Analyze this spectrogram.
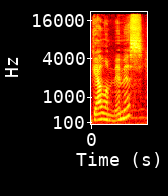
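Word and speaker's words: Gallimimus: gamus first of all I'm pretty sure it's pronounced galam mimus since the second part is the Latin word for mimic also galam mimus belongs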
